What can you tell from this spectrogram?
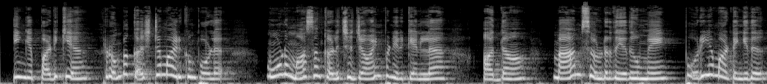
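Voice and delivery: Vennila, upset student. Acted.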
